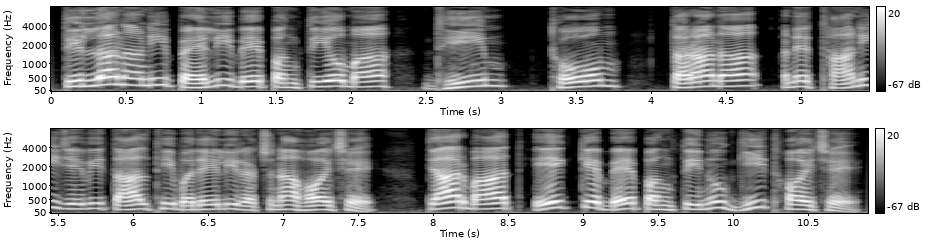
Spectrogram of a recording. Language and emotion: Gujarati, neutral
